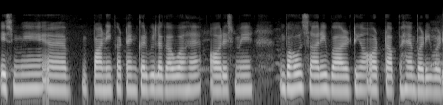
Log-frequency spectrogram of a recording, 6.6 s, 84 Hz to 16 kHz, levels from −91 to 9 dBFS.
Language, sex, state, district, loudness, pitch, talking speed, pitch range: Hindi, female, Punjab, Kapurthala, -19 LUFS, 185 Hz, 155 wpm, 180-195 Hz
